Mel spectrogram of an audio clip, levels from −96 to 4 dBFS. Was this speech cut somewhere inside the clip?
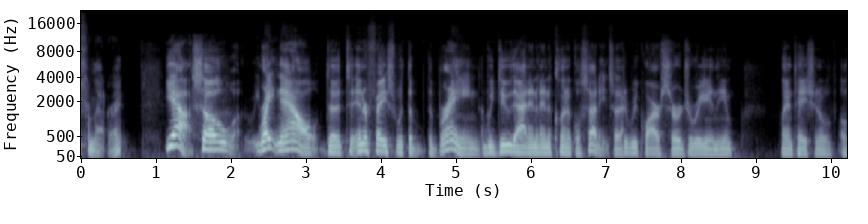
yes; 5 cuts; at 2.4 s, 4.6 s, 5.4 s, 6.1 s, 7.2 s

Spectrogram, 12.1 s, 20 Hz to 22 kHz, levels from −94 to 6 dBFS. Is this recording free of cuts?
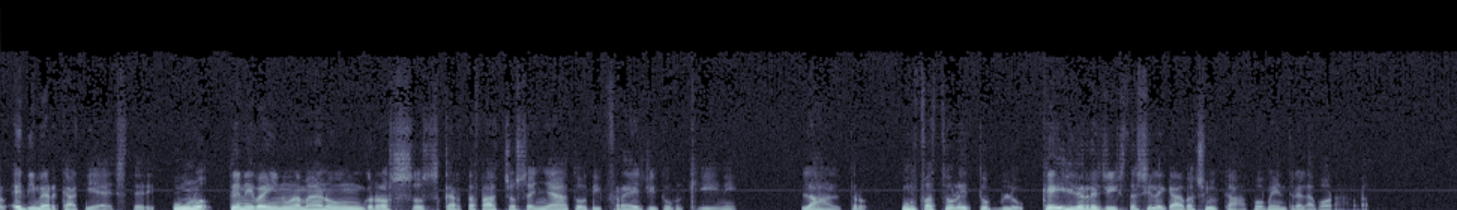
no; 2 cuts; at 1.3 s, 8.6 s

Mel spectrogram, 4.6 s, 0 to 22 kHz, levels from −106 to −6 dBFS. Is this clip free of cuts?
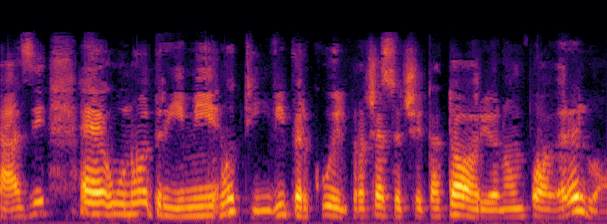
no; 2 cuts; at 1.1 s, 1.6 s

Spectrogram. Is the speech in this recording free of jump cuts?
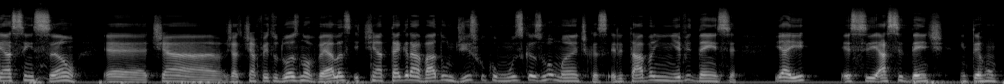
yes; 0 cuts

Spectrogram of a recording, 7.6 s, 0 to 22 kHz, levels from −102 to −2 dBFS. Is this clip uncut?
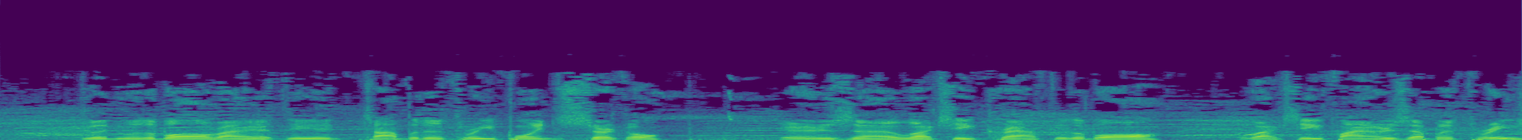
yes; 0 cuts

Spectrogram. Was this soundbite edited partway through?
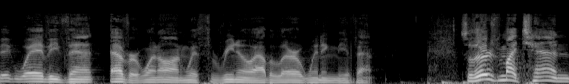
no; 0 cuts

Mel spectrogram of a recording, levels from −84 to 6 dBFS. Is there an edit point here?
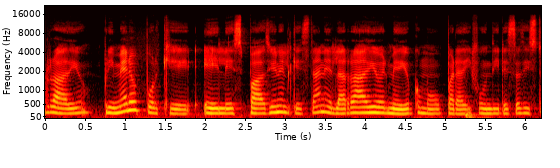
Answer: yes; 1 cut; at 4.6 s

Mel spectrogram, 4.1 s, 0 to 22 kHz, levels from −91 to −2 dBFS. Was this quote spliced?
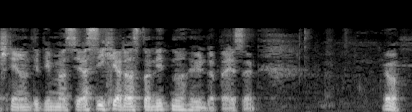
no; 0 cuts

